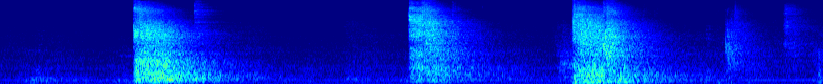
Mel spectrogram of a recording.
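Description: Pistol shots crack loudly, one at a time, echoing in a large hall.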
